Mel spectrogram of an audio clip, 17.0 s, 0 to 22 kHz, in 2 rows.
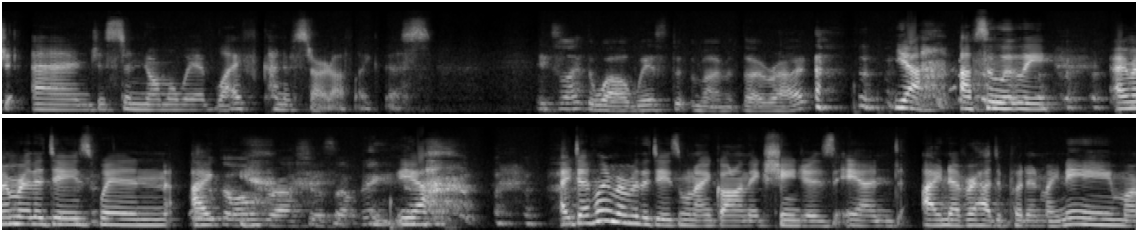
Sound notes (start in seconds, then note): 6.1 chuckles; 10.2 laughs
